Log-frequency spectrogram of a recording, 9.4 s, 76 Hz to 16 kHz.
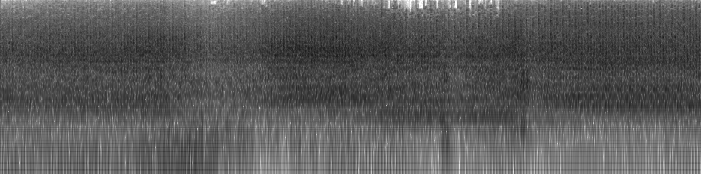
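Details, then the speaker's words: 1973 Volkswagen Thing air-cooled engine after new plugs, wires, filters, exhaust, fuel filter and distributor: busy, slightly clattery idle with a steady beat and a couple of small bumps; runs evenly, healthy. "Sounds really like it should. It's really good."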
